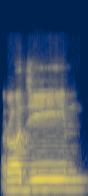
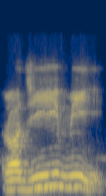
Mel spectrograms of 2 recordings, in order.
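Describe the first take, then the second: First: The word ends on the m with no vowel. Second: The word ends with a vowel after the m. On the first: The speaker calls it right. "মিমও সাকিন করে পড়তে হবে" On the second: The speaker calls it wrong. "কিন্তু রজিমি পড়া যাবে না"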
